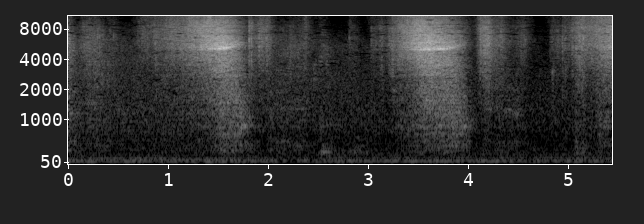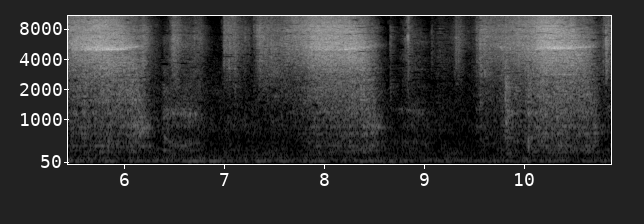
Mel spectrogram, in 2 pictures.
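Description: A man's forceful breaths hissing out through the teeth in time with barbell bench-press reps, four strong exhales about two seconds apart.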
